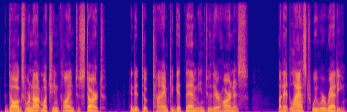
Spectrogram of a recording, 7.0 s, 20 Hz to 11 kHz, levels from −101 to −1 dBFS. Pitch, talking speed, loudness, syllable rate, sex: 90 Hz, 205 wpm, -24 LUFS, 5.4 syllables/s, male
